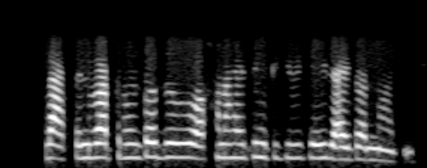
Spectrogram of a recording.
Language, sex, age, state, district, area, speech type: Odia, female, 45-60, Odisha, Angul, rural, conversation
